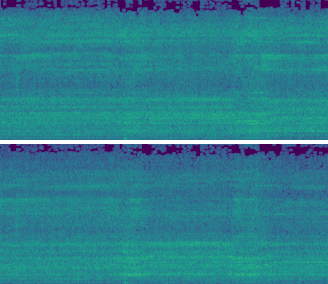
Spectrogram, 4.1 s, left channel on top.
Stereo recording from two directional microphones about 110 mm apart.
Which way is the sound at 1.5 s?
30° right (ahead or behind).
